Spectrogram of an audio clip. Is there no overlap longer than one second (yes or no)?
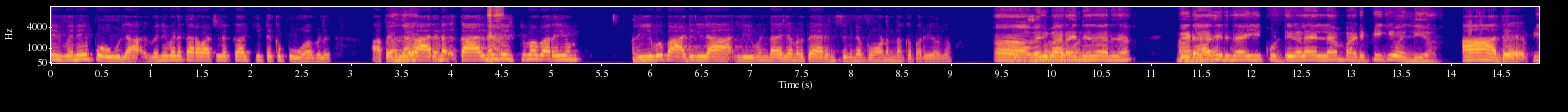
yes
